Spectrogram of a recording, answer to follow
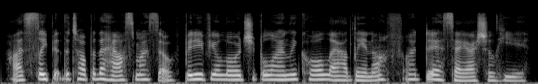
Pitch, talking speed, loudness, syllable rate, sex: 210 Hz, 245 wpm, -19 LUFS, 6.0 syllables/s, female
